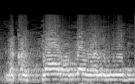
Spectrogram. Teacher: سواء كان في كلمة أو في كلمتين تدغم الدال في التاء أدغام واحد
